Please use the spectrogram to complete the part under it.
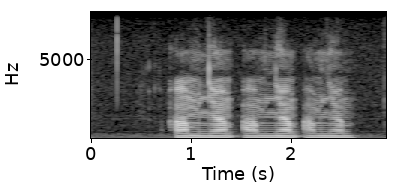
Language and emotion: Russian, neutral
